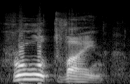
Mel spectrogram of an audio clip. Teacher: as duas palavras que estão compondo a nova palavra mantém a sua sílaba tônica mas a primeira fica um pouquinho mais forte · O Rot é nitidamente mais forte que o Wein, mas o Wein mantém a sílaba tônica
